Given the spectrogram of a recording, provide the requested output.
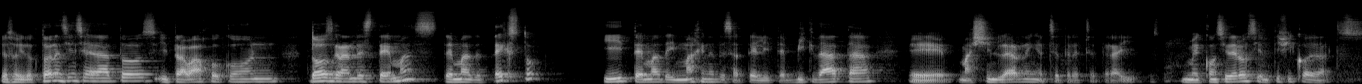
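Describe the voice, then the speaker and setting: Speaking at a fairly slow pace, a man's voice shows big swings in loudness. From Mexico, Tamaulipas (Ciudad Mante). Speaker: data scientist. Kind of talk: podcast interview.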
